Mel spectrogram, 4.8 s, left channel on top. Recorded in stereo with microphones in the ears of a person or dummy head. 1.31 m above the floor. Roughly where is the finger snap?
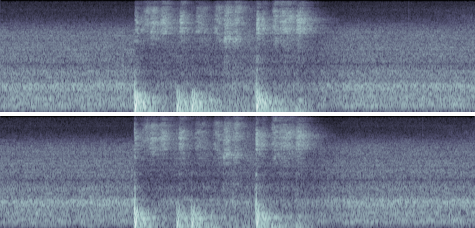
No finger snap in this recording.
